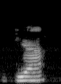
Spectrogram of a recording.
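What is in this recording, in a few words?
"dear", Nigerian Pidgin, female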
